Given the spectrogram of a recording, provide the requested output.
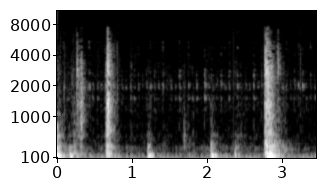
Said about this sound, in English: Ed Rohr pulled his truck up to an idling stop.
